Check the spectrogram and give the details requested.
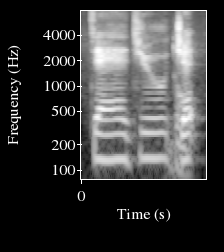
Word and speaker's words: Jeju-do: So Jun, you live here in Jeju. Is that the way? I've been a little bit curious how to pronounce the name of the island. Jeju? Jeju-do.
